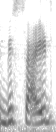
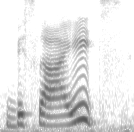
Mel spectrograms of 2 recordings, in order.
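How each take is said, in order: First: The word ends without a final s sound. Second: The word ends with a final s sound. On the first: The speaker calls it wrong. "कई लोग इसे भी बिसाइड pronounce करते हैं, पर वो गलत होता है" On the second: The speaker calls it right. "इसकी प्रोनाउंसिएशन क्या होती है बच्चों"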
